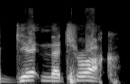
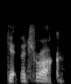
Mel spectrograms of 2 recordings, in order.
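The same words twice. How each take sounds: First: Slow, louder mock command; insistent retold order. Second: Mildly imitated soldier's order; retold order. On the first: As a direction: repeat the order slowly, brooking no argument. Soldier insists after boy refuses. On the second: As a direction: give the order briskly, lightly acted.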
